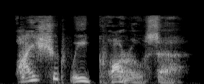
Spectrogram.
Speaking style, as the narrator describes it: whispered the gentleman in raccoon

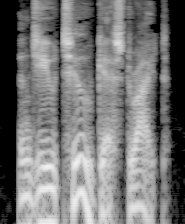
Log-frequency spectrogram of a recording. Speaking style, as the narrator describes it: Nikolai Vsyevolodovitch went on in a tranquil voice

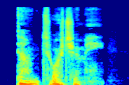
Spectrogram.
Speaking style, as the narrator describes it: she replied very feebly

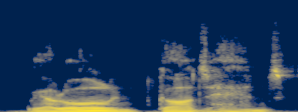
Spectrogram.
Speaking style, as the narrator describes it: said he with a sigh

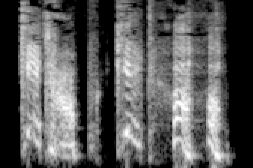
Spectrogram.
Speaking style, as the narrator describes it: said Dunya, laughing, though she, too, was upset

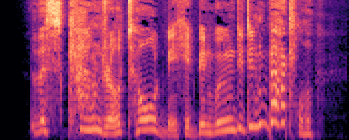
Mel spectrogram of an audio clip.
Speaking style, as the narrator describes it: the young lady sobbed

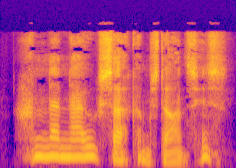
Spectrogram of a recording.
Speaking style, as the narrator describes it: Korofyov piped anxiously over Margarita's ear in a prompter's voice

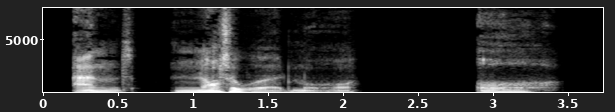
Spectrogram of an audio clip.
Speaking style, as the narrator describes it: said quietly and distinctly

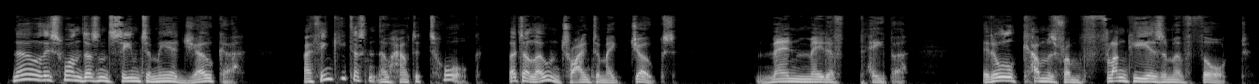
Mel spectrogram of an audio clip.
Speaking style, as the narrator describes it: Shatov observed calmly

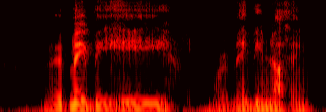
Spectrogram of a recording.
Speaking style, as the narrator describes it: muttered the hussar

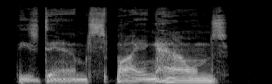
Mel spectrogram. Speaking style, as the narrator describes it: growled a man

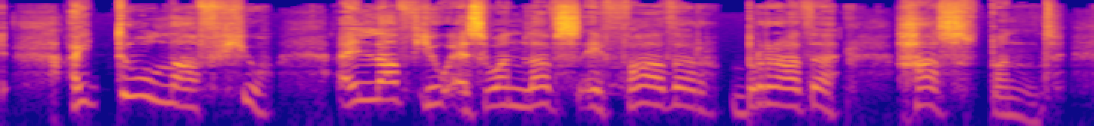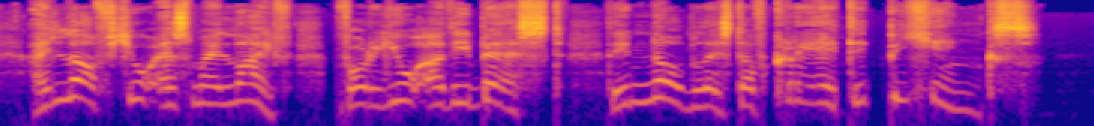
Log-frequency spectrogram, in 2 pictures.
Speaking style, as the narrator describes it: cried

